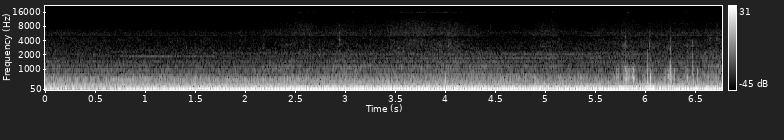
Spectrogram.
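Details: Corsa B 1.0 petrol 16-valve that started then died, after replacing a faulty fuel pump relay with a new one: steady, even low rumble with a smooth regular beat, no misses or rattles; running normally now.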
